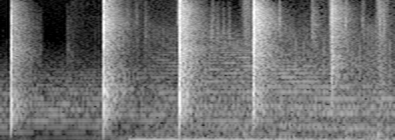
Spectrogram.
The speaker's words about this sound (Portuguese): Você ouve palmas.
